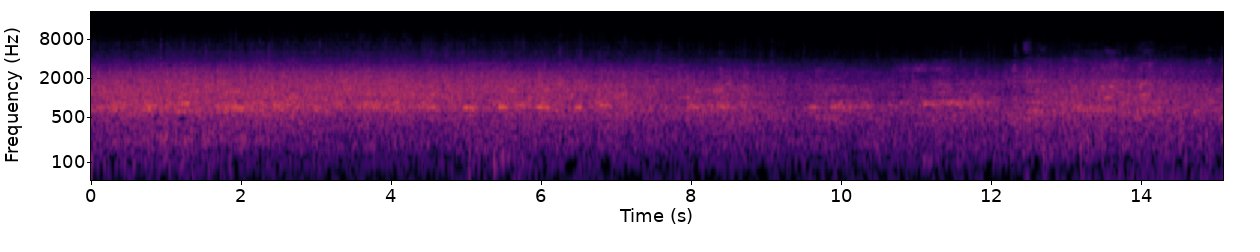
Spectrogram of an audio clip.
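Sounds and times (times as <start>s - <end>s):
crowd clapping and cheering: 0.0s - 15.0s.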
